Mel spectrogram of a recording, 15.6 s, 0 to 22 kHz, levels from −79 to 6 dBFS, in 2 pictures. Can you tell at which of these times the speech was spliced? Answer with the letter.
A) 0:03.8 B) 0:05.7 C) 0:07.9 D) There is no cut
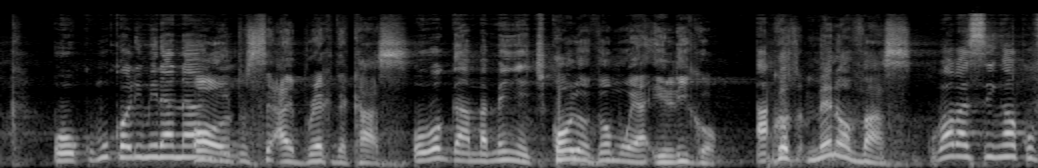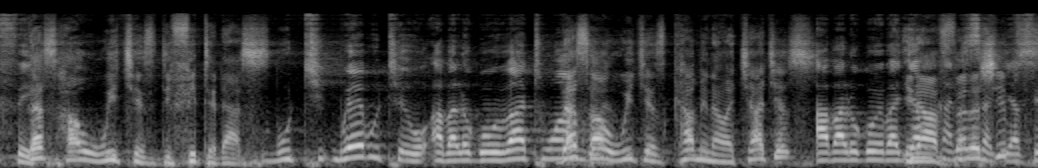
B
